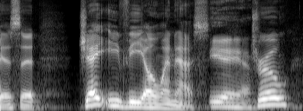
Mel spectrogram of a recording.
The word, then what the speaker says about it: Jevons: Jevons.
